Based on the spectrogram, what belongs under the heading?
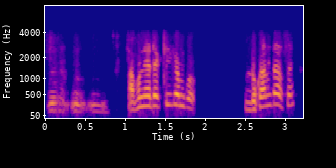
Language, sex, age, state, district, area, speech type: Assamese, male, 45-60, Assam, Sivasagar, rural, conversation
